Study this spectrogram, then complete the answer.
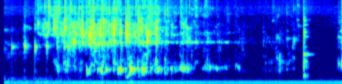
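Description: Red Spanish Garnacha wine, Brillo Solar, poured from the bottle into a glass: a soft, close trickle and splash that runs for a few seconds, thins and trails off into a couple of faint drips, alone over a low electrical hum.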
